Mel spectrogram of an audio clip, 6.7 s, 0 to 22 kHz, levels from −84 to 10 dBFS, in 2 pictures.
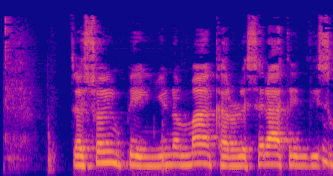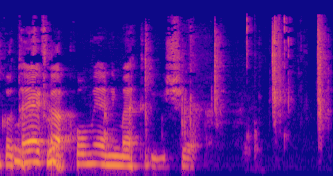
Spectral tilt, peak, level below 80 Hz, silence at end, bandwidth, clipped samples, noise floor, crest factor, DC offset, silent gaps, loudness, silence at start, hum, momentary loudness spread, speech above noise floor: -4 dB/octave; -2 dBFS; -62 dBFS; 0.05 s; 16.5 kHz; under 0.1%; -41 dBFS; 16 dB; under 0.1%; none; -18 LUFS; 0.05 s; none; 14 LU; 24 dB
